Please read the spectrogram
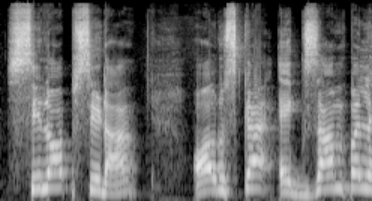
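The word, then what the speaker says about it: Psilopsida: सी the pronunciation, P है पर इट is silent, it is called सिलोप्सिडा, और उसका एग्जाम्पल है सिलोटम।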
